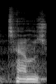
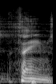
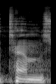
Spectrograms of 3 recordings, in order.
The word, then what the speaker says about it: Thames: into the thames river it's actually the thames river but i know for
